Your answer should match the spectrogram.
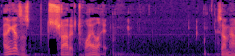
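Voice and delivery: chewing while talking; talking through a mouthful of dinner; mouth full. Real, not acted. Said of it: "I gotta have you not chew into the mic".

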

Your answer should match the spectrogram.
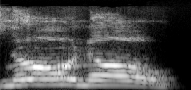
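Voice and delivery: retold agitated objection. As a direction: insist urgently, imitating an agitated son. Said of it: "he was very agitated".

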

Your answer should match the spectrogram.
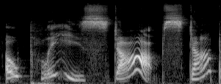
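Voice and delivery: crying plea. Acted. Clay choking on paint fumes, pleading high. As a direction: beg him to stop. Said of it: "I cried".

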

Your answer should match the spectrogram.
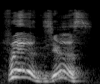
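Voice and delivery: high eager little robot; excited robot voice. Acted. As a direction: chirp it like a happy robot.

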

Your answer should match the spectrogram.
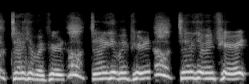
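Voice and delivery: gasping, hammed-up alarm; quick gasp before each anxious question; mock panic. Woman acting out worry that her period started, mock panic.

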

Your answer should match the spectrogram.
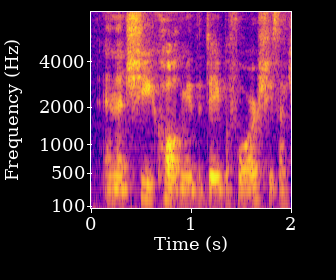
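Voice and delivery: ordinary talk, nothing marked

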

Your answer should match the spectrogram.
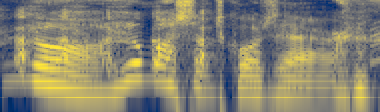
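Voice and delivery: slow Russian warning that sounds Scottish; would-be Russian with a Scottish sound; botched Russian accent. Acted. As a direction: try for a Russian innkeeper, come out Scottish. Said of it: "why my Russian sounds Scottish".

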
